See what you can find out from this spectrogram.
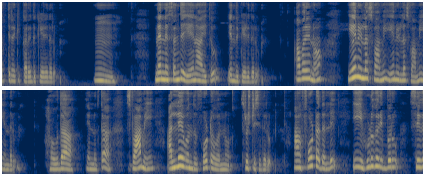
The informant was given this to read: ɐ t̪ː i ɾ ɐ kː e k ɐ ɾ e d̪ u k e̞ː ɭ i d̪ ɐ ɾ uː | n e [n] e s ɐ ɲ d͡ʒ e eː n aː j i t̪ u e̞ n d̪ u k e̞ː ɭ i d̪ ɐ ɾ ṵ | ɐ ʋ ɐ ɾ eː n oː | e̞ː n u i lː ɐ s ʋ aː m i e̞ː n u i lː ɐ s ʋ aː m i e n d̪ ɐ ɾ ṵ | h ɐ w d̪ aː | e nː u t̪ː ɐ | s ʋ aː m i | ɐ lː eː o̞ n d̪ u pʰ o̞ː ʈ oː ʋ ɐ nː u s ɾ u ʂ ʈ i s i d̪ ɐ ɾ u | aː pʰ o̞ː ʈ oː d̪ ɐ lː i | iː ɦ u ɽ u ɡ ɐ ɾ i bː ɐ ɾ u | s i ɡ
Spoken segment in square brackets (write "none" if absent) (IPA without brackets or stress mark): nː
